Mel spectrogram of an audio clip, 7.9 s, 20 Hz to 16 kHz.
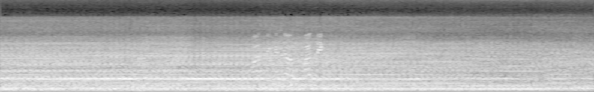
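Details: Hitachi Zaxis 200 excavator diesel after throttle/accelerator cable fix: steady even drone, constant hum, no knocks or hunting; engine runs and responds normally.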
